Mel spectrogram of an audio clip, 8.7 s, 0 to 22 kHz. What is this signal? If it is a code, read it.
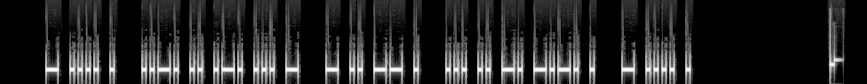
Morse code, heard as a keyed tone, about 30 wpm, 700 Hz. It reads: THE FIRST TIME SINCE THE
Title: Sets of 5 Words Encore 30wpm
